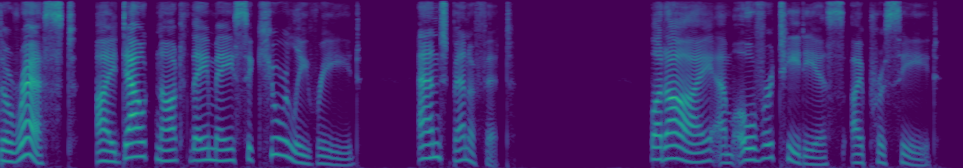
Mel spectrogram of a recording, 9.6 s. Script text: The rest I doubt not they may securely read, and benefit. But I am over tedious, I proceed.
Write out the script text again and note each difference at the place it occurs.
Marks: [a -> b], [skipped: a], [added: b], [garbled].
The rest I doubt not they may securely read, and benefit. But I am over tedious, I proceed.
